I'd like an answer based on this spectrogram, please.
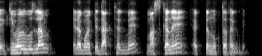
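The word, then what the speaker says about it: ث: আছে তা আছে থাহ্বা জিহ্বা একটু বের করে দিতে হবে হালকা করে আমার দিকে দেখেন দেখেন ছাটা অনেকে ছাড়ে ছা বললে এটা উচ্চারণ হবে না এজন্য এটা একটু কঠিন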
